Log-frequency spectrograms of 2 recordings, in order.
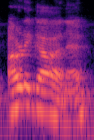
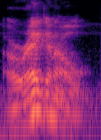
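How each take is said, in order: First: Said in the usual way. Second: Oregano said the American way, lower; American pronunciation. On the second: Retold or imitated. Host shows viewers how American friends say oregano, American accent. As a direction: imitate an American saying oregano, stress on the second syllable. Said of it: "as our American friends would say".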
